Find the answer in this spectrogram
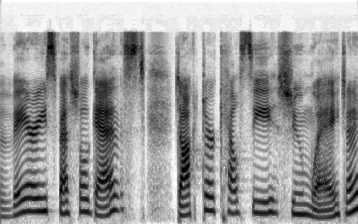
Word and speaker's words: Shumway: Kelsey Shumway. Did I pronounce it correctly? Shumway? Shumway, but it's close Shumway.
